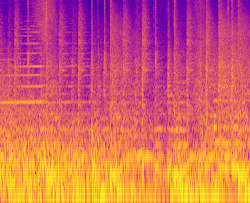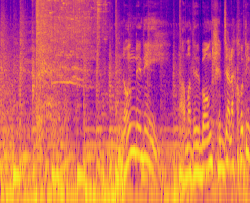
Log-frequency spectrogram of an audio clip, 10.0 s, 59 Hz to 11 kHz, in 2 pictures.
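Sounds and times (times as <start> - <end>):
dramatic score with pulsing bass: 0.0 - 5.8
shattering sound effect: 5.6 - 7.0.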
